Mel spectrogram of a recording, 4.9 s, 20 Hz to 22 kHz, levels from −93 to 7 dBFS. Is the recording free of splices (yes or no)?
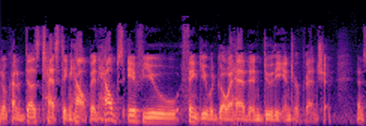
no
